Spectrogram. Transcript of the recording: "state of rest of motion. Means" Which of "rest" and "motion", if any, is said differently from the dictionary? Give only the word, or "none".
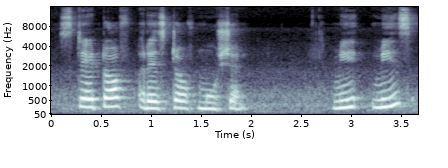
none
